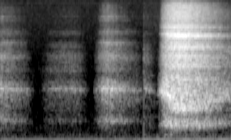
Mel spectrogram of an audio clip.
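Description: A person's loud breathy gasp or huff, once, about one and a half seconds in, after a quiet moment.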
